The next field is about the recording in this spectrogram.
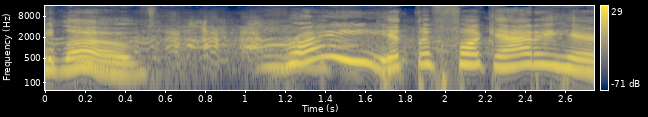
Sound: audience laughing

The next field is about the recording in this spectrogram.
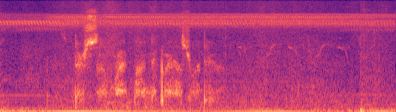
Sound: whispering

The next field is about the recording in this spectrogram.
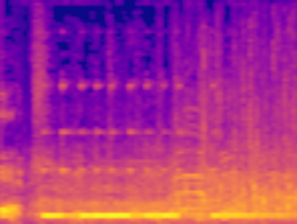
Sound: bell dings; audience chuckles; audience claps

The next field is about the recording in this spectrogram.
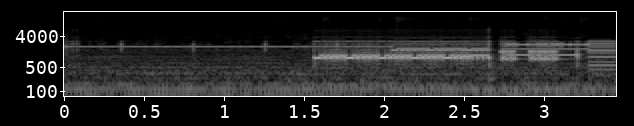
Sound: beeping

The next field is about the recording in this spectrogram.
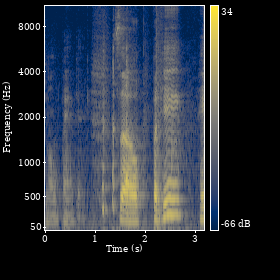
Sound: laughs

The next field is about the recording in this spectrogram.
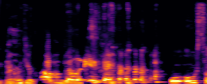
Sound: laughter

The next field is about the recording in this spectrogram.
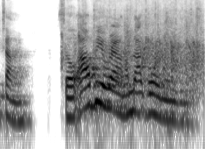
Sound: parents clapping

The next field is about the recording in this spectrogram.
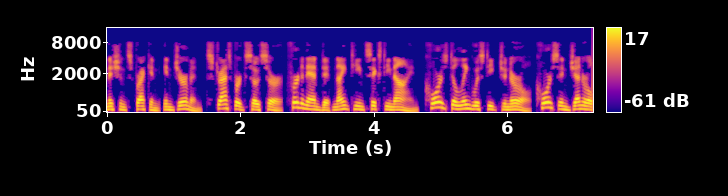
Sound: in German

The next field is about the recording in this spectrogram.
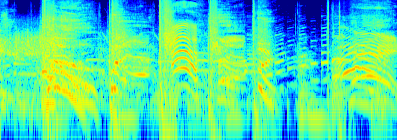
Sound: groaning

